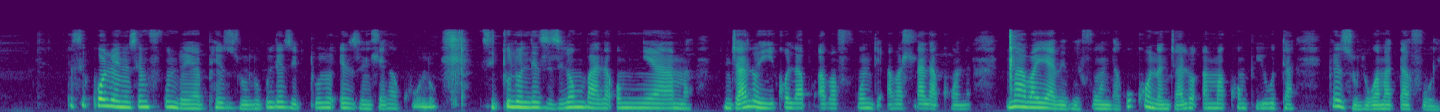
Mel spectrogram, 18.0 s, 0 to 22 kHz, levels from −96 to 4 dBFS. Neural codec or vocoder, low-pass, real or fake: none; 7.2 kHz; real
